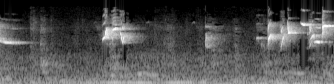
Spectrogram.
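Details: European goldfinch, an aggressive coupleur singer, giving brief high chirps and a short buzzy twittering phrase after near-silent gaps, with a quiet room background.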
